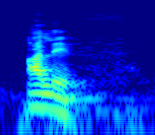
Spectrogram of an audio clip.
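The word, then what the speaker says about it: ألف: So here we begin by mentioning Alif. This is Alif, A-L-I-F. That is how it is pronounced.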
